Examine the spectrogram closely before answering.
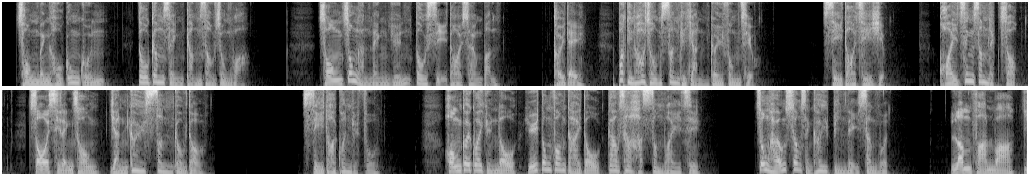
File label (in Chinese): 男粤 广告 地产; 粤语; 君悦府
